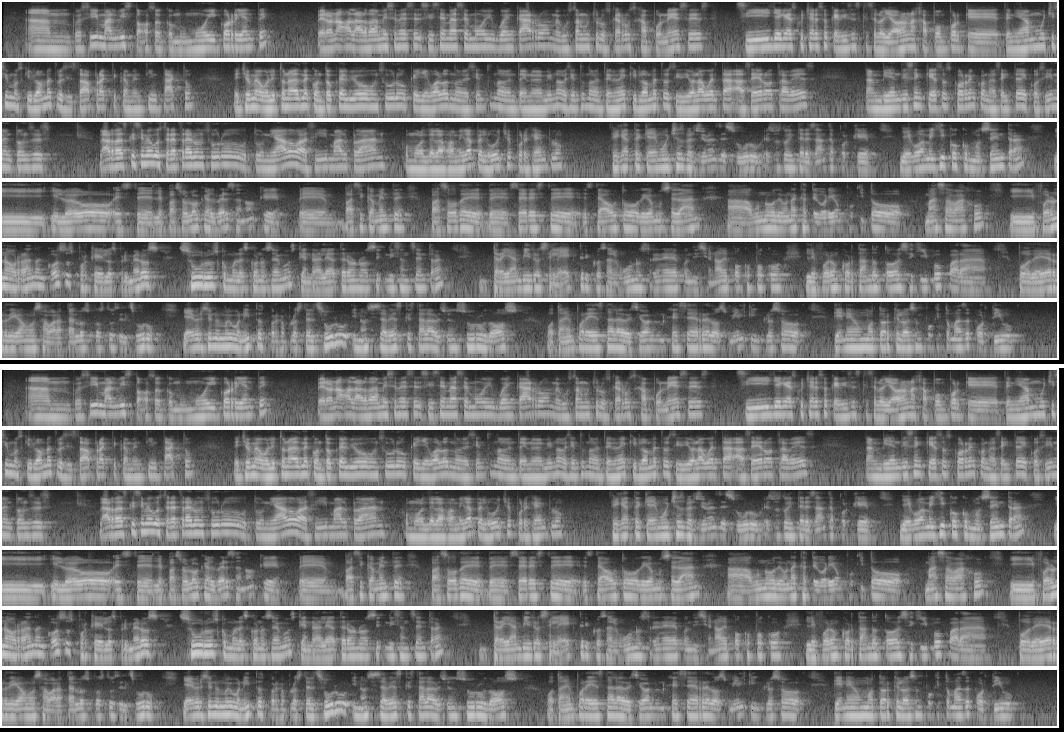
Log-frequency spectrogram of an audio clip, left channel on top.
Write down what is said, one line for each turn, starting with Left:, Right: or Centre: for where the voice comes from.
Left: am, pues sí, mal vistoso, como muy corriente. Pero no, la verdad a mí se me hace- sí se me hace muy buen carro, me gustan mucho los carros japoneses. Sí llegué a escuchar eso que dices que se lo llevaron a Japón porque tenía muchísimos kilómetros y estaba prácticamente intacto. De hecho, mi abuelito una vez me contó que él vio un suru que llegó a los 999.999 kilómetros y dio la vuelta a cero otra vez. También dicen que esos corren con aceite de cocina. Entonces, la verdad es que sí me gustaría traer un suru tuneado, así mal plan, como el de la familia Peluche, por ejemplo.
Right: Fíjate que hay muchas versiones de Subaru. eso es lo interesante porque llegó a México como Sentra y, y luego este, le pasó lo que al Versa, ¿no? Que eh, básicamente pasó de, de ser este, este auto, digamos, sedán, a uno de una categoría un poquito más abajo y fueron ahorrando en costos porque los primeros Subarus, como les conocemos, que en realidad eran unos Nissan Sentra, traían vidrios eléctricos, algunos traían aire acondicionado y poco a poco le fueron cortando todo ese equipo para poder, digamos, abaratar los costos del Zuru. Y hay versiones muy bonitas, por ejemplo, está el Zuru y no sé si sabías que está la versión Zuru 2 o también por ahí está la versión GCR 2000 que incluso tiene un motor que lo hace un poquito más deportivo.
